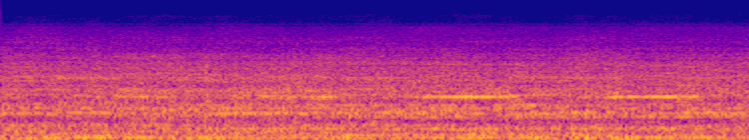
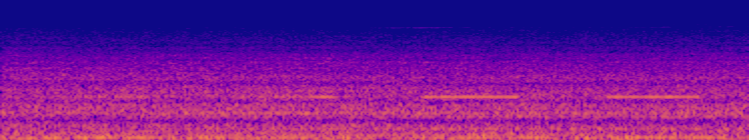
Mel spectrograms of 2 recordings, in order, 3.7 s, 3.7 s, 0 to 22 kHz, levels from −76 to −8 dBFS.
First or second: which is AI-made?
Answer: first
